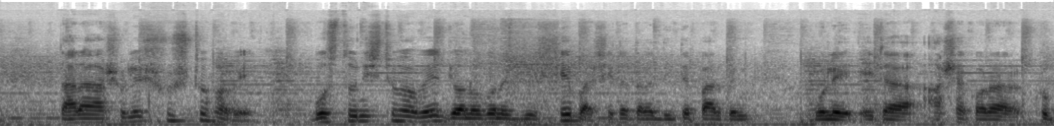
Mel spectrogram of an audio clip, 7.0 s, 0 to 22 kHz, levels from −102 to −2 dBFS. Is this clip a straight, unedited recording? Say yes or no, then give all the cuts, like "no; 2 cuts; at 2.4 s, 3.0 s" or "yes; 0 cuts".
yes; 0 cuts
